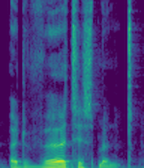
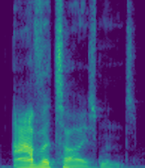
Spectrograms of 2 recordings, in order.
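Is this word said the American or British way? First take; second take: British; American. First: It is said with the British pronunciation. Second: It is said with the American pronunciation. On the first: "So the British pronunciation" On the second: "That is the American pronunciation"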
